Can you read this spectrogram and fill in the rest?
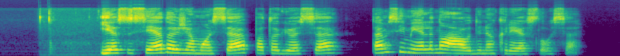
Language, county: Lithuanian, Kaunas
